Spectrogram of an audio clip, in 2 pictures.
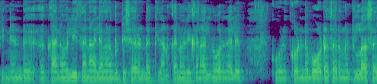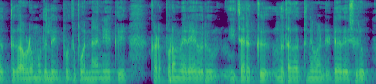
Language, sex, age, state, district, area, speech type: Malayalam, male, 18-30, Kerala, Malappuram, rural, spontaneous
